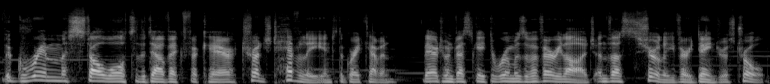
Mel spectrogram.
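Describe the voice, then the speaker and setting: A man's voice: medium pitch, lively intonation, quick pace, few pauses, a bit bright, soft background music. A man streaming a strategy game, thinking aloud in an offhand way and reading the event text aloud.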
